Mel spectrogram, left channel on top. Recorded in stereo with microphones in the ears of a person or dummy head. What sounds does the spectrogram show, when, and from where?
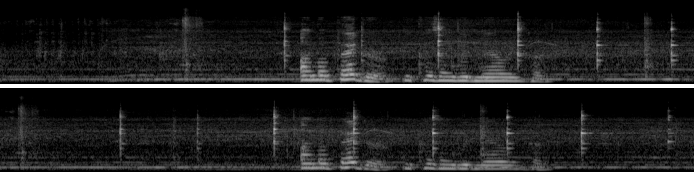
3.0 s a woman speaking: 65° left (ahead or behind), 1.3 m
